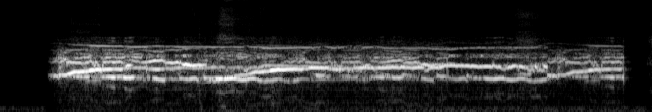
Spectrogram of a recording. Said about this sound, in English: the noise is a combination of noises that many people hate, like fingernails scratching on chalkboards, blow horns, dentist drills. Would you like to hear the noise?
